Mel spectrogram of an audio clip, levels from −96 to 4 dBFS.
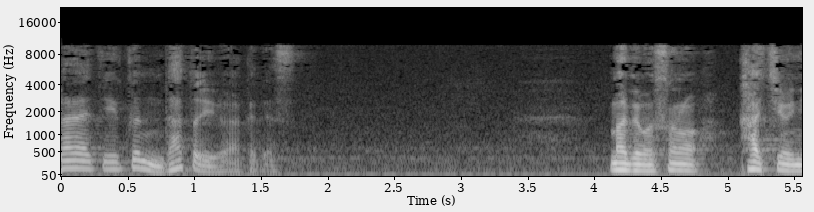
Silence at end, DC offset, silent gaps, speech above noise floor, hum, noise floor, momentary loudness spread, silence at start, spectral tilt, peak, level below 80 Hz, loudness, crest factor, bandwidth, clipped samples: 0 s; under 0.1%; none; 25 dB; 50 Hz at -50 dBFS; -47 dBFS; 17 LU; 0 s; -5.5 dB/octave; -4 dBFS; -48 dBFS; -23 LUFS; 20 dB; 10.5 kHz; under 0.1%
